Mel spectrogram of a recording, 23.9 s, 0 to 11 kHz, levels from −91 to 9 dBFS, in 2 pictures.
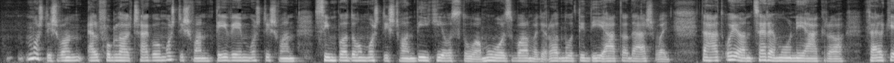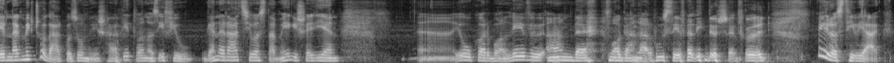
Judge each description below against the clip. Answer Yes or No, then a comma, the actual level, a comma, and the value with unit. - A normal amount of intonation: Yes, average, 3.0 semitones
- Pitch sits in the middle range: Yes, medium, 150 Hz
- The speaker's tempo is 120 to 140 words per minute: Yes, average, 130 wpm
